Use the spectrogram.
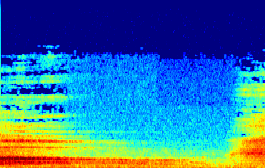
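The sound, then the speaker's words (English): Slow, soft breathing: one long drawn-out breath gradually fades, then the next breath begins at the end, faint and with no other sound. “Inhale and exhale.”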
